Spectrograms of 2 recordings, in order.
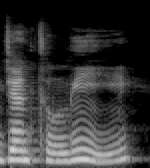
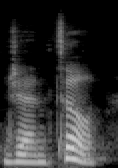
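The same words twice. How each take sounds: First: "gently" as gen-tuh-LEE, final E sounded as a long ee; wrong final-E pronunciation. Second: "gentle" split as JEN-tul, no ee at the end; two-syllable pronunciation. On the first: Teacher showing the mistake, "gently" said gen-tuh-lee. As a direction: stretch "gently" into three syllables ending in a drawn-out ee. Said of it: "we don't say gently". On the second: Teacher showing students the correct form, "gentle" as jen-tul. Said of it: "So we say gentle". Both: Shown as a demonstration.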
